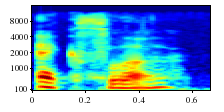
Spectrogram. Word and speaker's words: Exler: It's Exler. Exler. Yeah. Exler. Is that Yes. like excellent? Yeah, Excellent. of course. Yeah. That actually is pretty good then. I get elixir.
